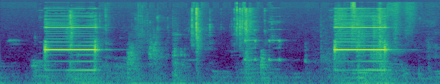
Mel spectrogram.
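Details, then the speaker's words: Two loud, high-pitched half-second alarm tones from an IV infusion pump, with quiet movement between them, during a simulated nursing skills scenario; an occlusion alarm caused by a closed line clamp. "oh no alarm wow what do you know like oh it's because my clamp is closed"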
